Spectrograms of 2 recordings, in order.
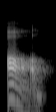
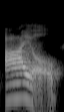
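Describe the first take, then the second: First: It is unstressed and reduced, sounding like 'all'. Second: It is stressed with a full 'eye' vowel. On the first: "I'm actually saying all, which is the unstressed pronunciation" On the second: "The stressed pronunciation would be I'll"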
